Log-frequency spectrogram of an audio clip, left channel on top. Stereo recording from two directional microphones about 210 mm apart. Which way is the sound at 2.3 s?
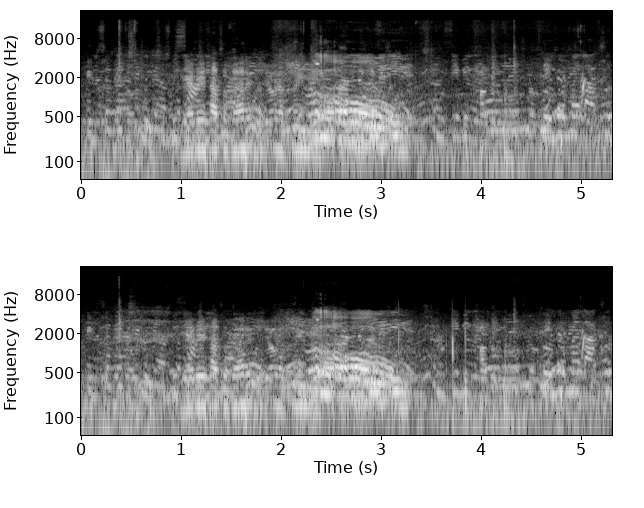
15° left (ahead or behind).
